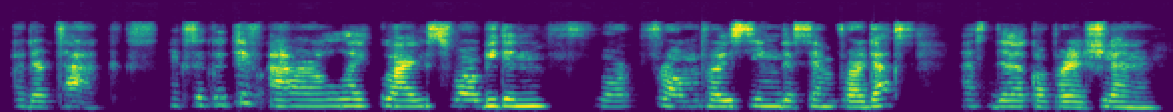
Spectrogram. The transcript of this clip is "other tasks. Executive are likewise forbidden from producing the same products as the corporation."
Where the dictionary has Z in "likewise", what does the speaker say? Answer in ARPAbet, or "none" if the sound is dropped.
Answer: S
